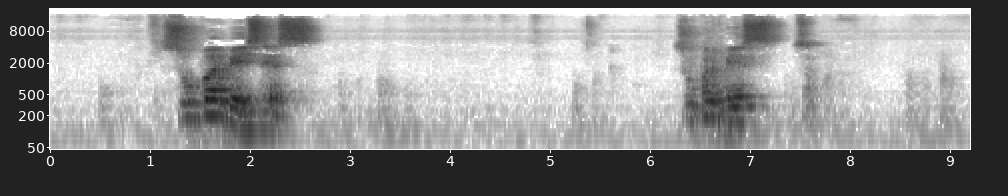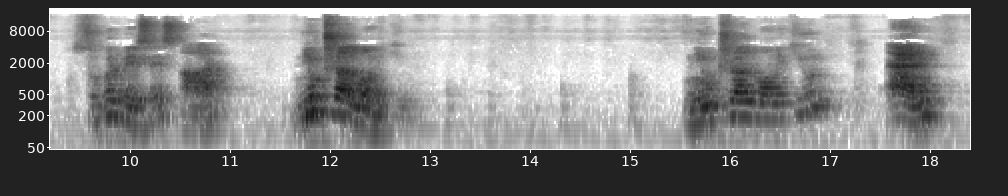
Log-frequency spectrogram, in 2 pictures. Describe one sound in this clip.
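A man speaks slowly and clearly through a headset microphone, in short phrases with pauses.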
